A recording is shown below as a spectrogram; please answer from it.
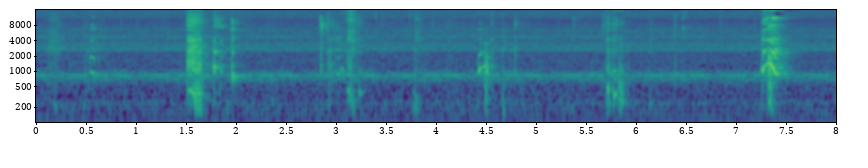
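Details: Run of hiccups at 2:30 AM: repeated short, sharp, sudden sounds a few seconds apart over a quiet background.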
